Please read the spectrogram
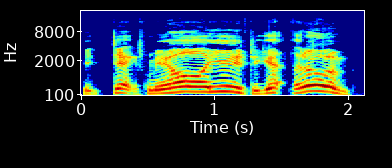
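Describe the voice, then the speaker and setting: A high-pitched, swooping, exasperated Santa. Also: male voice, animated, moderate pace, creaky, darkish tone. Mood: weary, amused. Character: exasperated Santa Claus wading through his fan mail. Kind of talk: radio play acting.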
